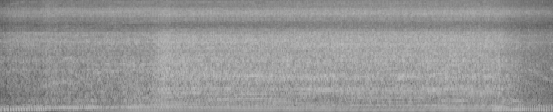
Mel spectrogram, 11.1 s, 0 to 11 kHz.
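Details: Vario 125 scooter that wouldn't take throttle, after the injection-service fix with readings set to 40: a small engine runs smooth and even, revs climb cleanly, hold, then drop back without hesitation; normal running.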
